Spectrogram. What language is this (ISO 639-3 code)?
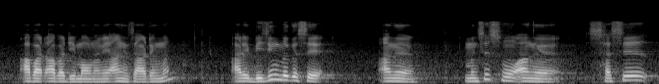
brx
